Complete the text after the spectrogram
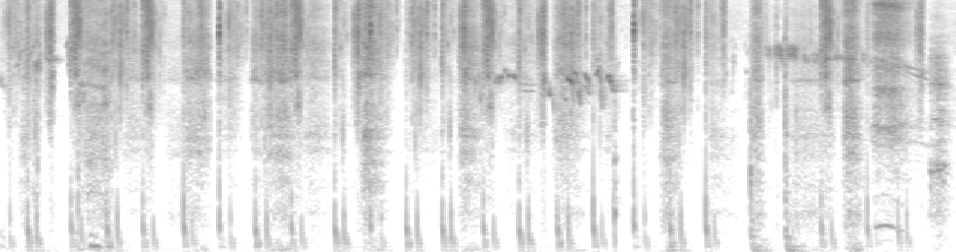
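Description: Footsteps thud steadily on pavement.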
